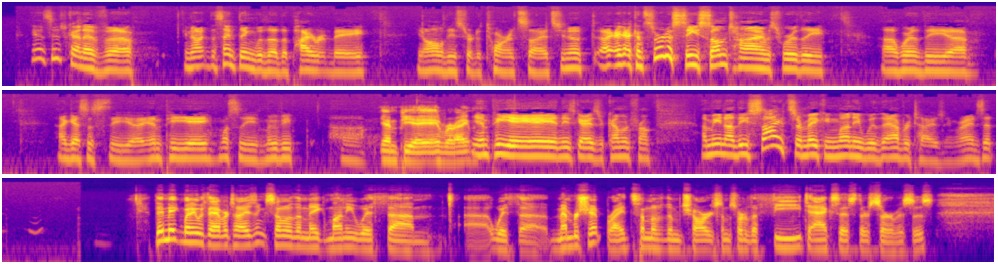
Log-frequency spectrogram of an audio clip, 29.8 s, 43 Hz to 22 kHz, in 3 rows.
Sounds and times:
Speech: 0.3s - 9.8s, 10.5s - 19.9s, 21.2s - 29.3s.

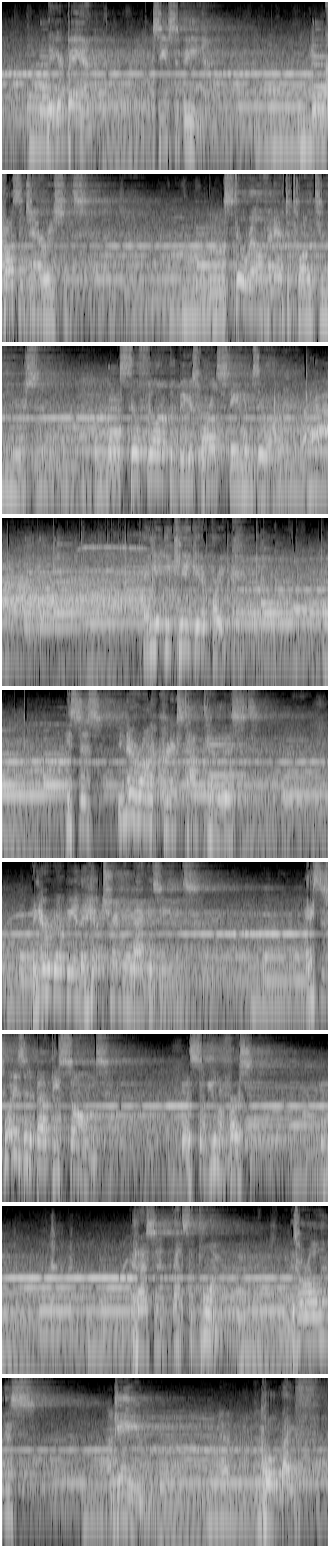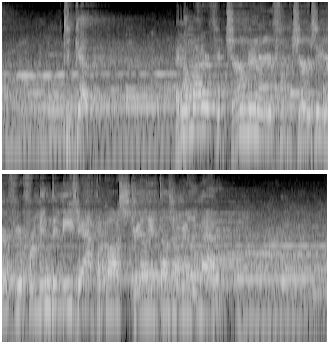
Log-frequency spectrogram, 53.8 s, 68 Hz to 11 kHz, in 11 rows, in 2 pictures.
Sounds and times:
Music: 0.0s - 53.7s
Speech: 0.7s - 1.5s, 2.2s - 3.2s, 4.8s - 6.3s, 8.2s - 10.6s, 11.6s - 14.0s, 16.8s - 18.4s, 20.5s - 23.4s, 24.9s - 27.4s, 29.0s - 31.0s, 32.1s - 33.3s, 36.2s - 37.6s, 38.6s - 39.8s, 40.8s - 41.4s, 42.4s - 43.9s, 44.9s - 45.5s, 46.6s - 52.3s.

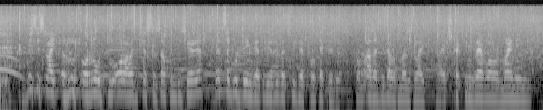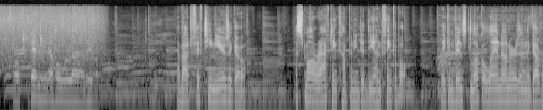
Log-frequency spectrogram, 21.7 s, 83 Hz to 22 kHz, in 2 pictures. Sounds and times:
Speech: 0.0s - 12.8s, 14.4s - 15.8s, 16.8s - 19.0s, 19.6s - 21.7s
Music: 0.0s - 21.7s.

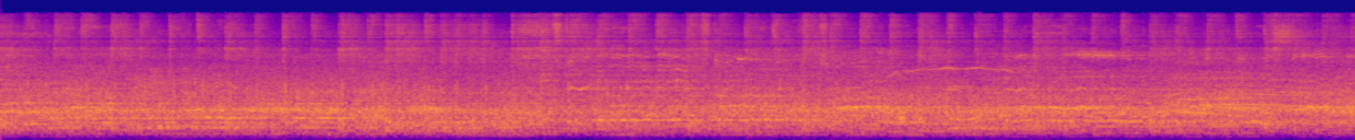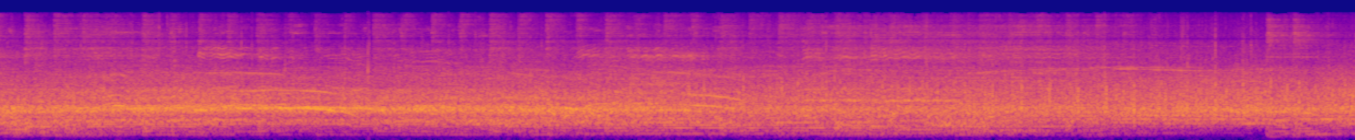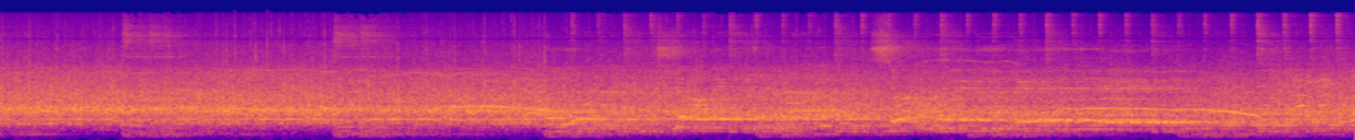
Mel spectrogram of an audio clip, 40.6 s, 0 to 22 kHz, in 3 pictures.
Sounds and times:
Music: 0.0s - 40.6s.

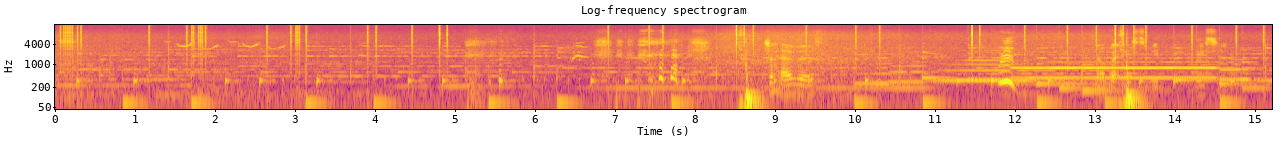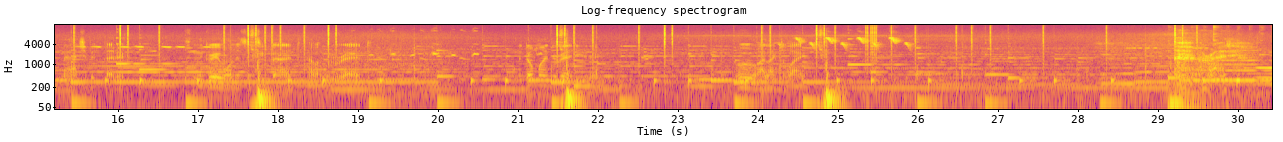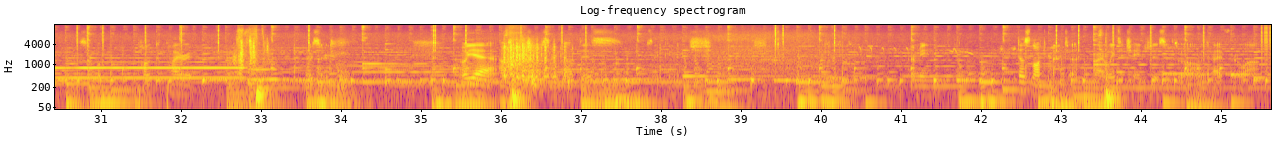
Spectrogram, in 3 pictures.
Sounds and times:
Music: 0.0s - 45.6s
Speech: 8.8s - 9.6s, 13.0s - 16.0s, 17.0s - 19.0s, 21.0s - 22.0s, 23.7s - 24.6s, 30.7s - 32.2s, 33.6s - 34.1s, 35.4s - 39.3s, 41.2s - 41.5s, 42.4s - 45.6s.

